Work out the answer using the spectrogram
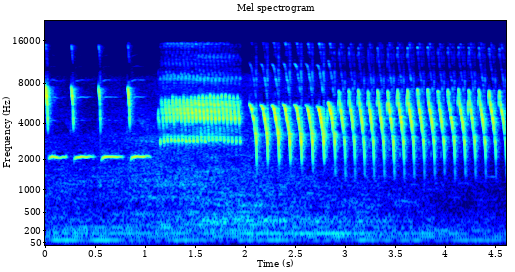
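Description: A Timbrado canary sings in distinct tours: four clear high whistled notes, a dense buzzing roll, then a long run of quick metallic chips several per second.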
